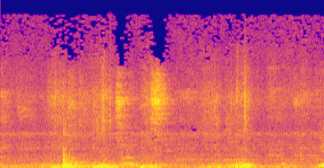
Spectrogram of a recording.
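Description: A few light knocks and rattles as a baby pulls up on an oven door handle and a plastic ride-on toy truck.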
